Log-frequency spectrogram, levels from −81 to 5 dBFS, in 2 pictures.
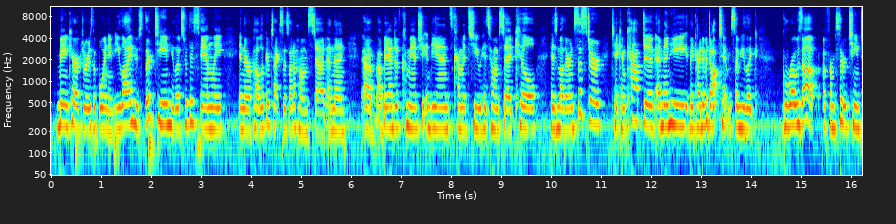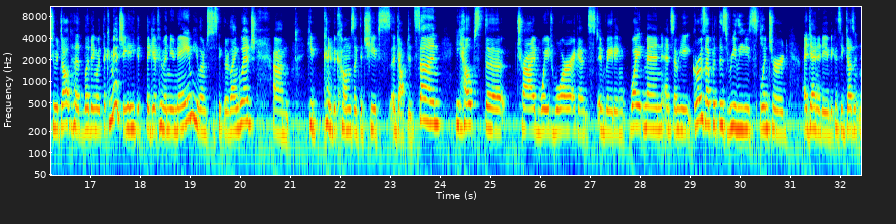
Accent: American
